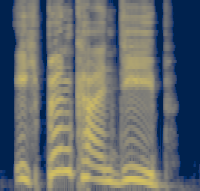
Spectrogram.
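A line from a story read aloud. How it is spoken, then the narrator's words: Sudden scream. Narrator (German): schreit Ben plötzlich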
